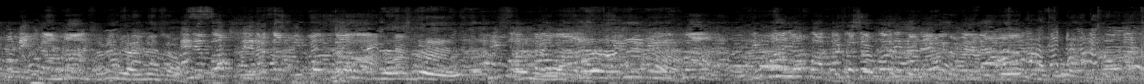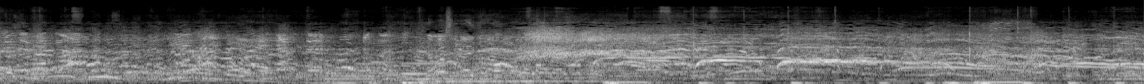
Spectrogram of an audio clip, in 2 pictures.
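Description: Several men and women talk over one another in an agitated crowd outdoors.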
